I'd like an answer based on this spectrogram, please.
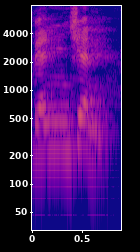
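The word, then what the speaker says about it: व्यंजन: In English we call consonants, in Hindi we call it vyanjan. V-Y-A-N-J-N I have written because so that you can pronounce it properly after reading this.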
